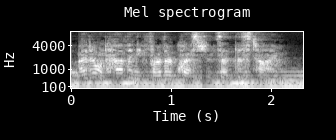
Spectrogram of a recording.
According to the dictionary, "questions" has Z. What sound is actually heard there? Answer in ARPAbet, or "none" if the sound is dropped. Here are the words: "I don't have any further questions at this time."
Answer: Z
